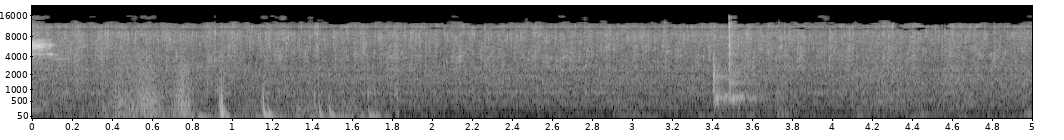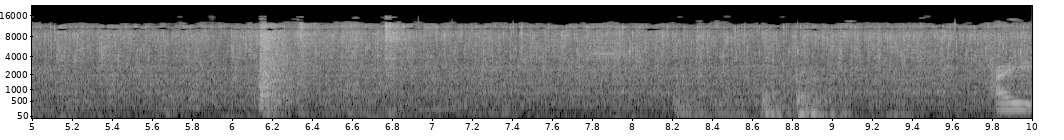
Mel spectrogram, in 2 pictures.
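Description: Chicken adobo and quail eggs simmering in soy-based sauce in a nonstick pan over medium heat, a steady low sizzle and bubble as the sauce reduces and thickens. There are a few soft knocks in the first two seconds and a few light clicks later.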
